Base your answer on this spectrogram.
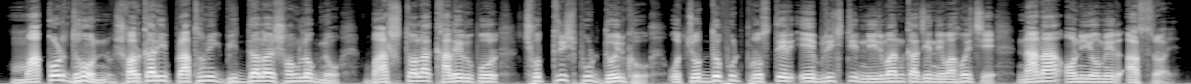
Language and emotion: Bengali, neutral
